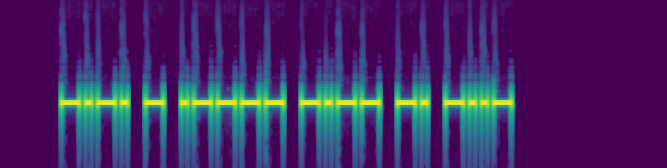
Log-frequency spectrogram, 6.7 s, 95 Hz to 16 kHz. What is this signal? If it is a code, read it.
Morse code, heard as a keyed tone, about 20 wpm, 700 Hz. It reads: CT1YNX
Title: DXCC-100 Call Signs - 6 Characters - Repeated 3x - 20wpm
